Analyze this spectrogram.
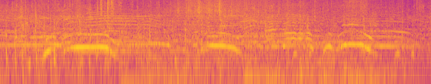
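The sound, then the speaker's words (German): A horde of children runs downhill pushing a girl in a wheelchair, with a busy rush of movement and crowd noise and high, squealing calls rising and falling over it. “Margarete saust im Rollstuhl eine Straße runter. Und eine ganze Horde von Kindern schiebt sie an und läuft ihr hinterher.”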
